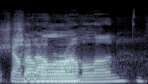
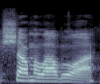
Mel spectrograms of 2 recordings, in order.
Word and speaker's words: Shyamalan: Shyamalan. Why? How did you think I was going to say it? No, because in my head I always say it like Shamalabla. Shyamalan.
